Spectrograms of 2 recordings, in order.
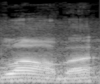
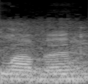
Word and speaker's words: LAMA: So a bit of a mouthful, and it's not pronounced LAMA as some people do, is it? No, it's LAMA.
